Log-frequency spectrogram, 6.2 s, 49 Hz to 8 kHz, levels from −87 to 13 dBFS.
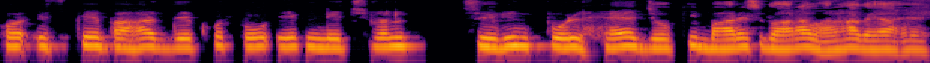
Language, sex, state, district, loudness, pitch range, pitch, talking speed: Hindi, male, Uttar Pradesh, Muzaffarnagar, -14 LUFS, 170-190 Hz, 185 Hz, 155 wpm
